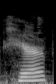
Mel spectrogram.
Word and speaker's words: H.E.R.: Ellos se llaman Hair, pero se escribe h.e.r.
